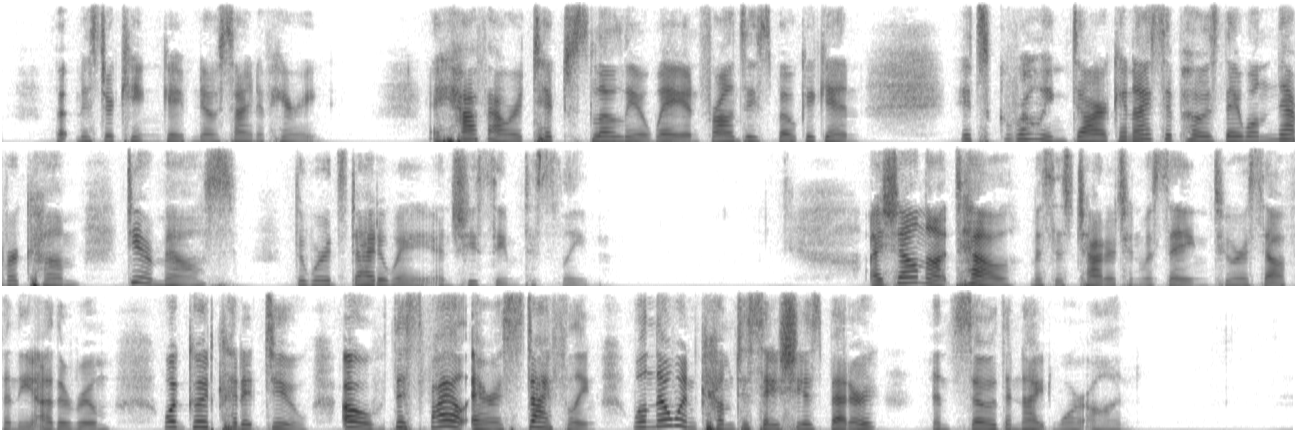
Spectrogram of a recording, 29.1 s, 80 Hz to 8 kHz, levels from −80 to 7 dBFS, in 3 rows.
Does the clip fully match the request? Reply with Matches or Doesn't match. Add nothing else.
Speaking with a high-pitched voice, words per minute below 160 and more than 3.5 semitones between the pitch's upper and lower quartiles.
Doesn't match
